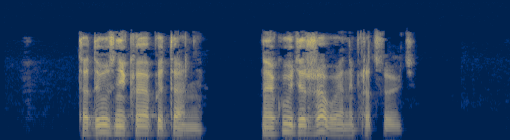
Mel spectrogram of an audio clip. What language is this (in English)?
Belarusian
